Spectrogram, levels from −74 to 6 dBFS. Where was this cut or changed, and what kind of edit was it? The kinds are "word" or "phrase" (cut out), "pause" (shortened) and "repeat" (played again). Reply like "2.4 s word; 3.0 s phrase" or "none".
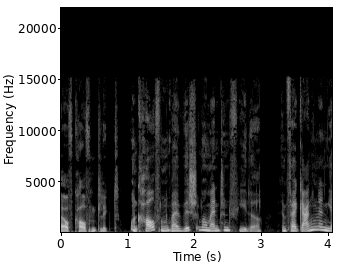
1.1 s word; 1.6 s word; 2.4 s word

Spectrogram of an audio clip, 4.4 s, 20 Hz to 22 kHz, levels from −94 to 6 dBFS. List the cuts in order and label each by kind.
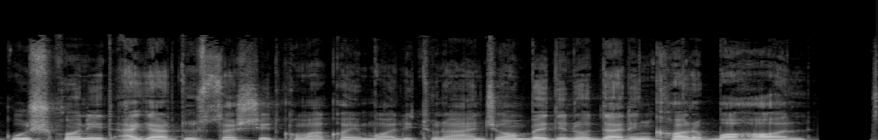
none

